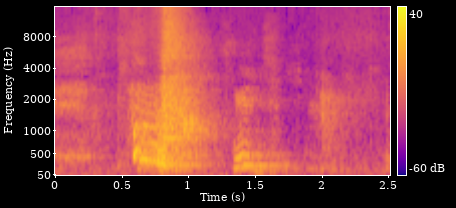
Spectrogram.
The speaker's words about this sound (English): I'm about to sneeze again. Might even blow my nose in a minute.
